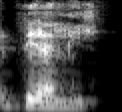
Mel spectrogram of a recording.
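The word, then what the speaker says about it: dally: इसका जो प्रोनाउंसिएशन है वो है ड्याली।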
